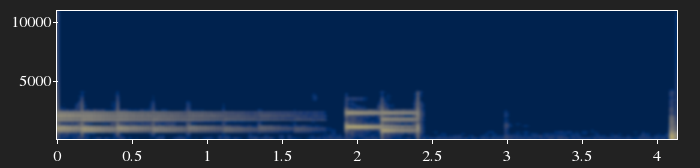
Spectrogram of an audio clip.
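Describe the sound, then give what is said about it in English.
An electronic phone ring chirps in a quick run of about eight clear, fading tones, then a brief burst of stepped dialing tones sounds before the line goes silent; no one speaks. “Why does it keep ringing?”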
